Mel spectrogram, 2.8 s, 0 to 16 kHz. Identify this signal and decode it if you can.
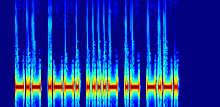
Morse code, heard as a keyed tone, about 34 wpm, 700 Hz. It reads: KP4AC
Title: USA Call Signs - 5 Characters - Repeated 3x - 35wpm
